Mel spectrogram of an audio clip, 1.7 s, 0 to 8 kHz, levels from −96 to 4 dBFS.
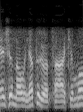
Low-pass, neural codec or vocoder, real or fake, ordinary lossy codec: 7.2 kHz; vocoder, 44.1 kHz, 128 mel bands every 256 samples, BigVGAN v2; fake; AAC, 32 kbps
